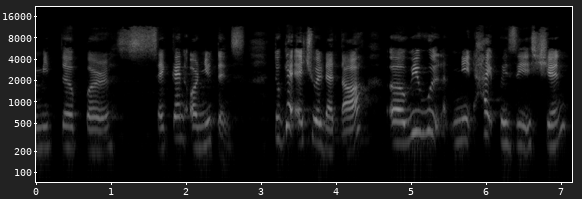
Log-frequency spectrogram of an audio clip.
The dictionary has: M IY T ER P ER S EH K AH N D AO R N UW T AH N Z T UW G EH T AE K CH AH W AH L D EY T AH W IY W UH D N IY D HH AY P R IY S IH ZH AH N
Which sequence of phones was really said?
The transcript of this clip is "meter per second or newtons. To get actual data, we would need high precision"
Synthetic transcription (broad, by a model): M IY T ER P ER S EH K AH N D AO R N UW T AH N S T UW G EH T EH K CH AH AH L D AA T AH W IY W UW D N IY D HH AY P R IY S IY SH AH N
